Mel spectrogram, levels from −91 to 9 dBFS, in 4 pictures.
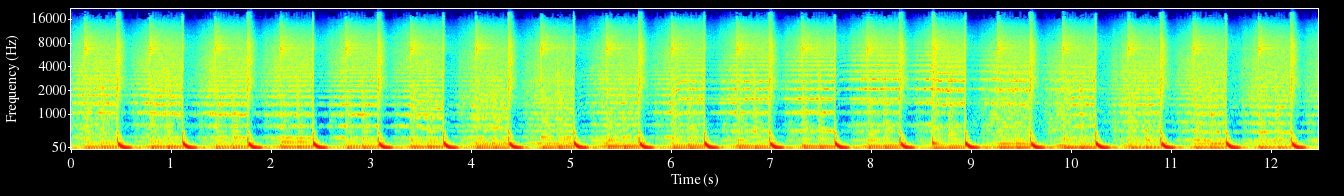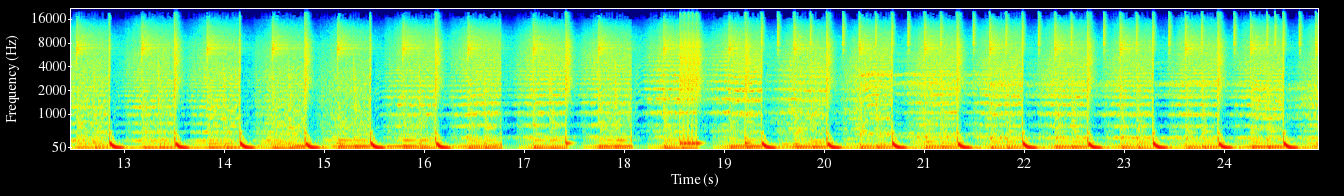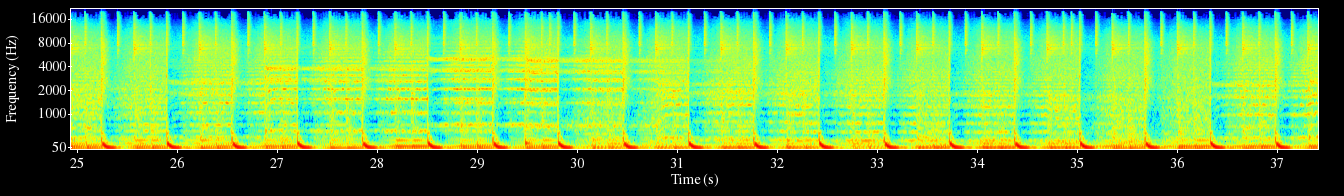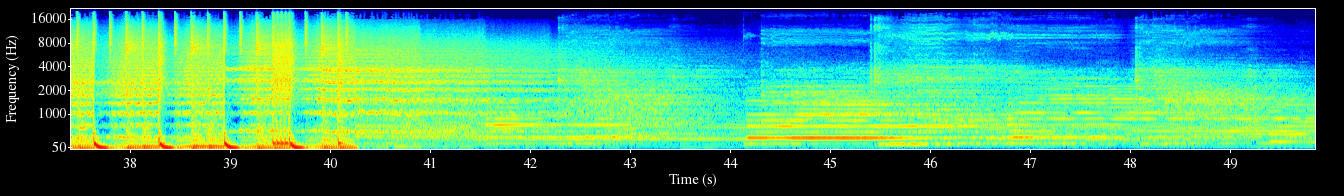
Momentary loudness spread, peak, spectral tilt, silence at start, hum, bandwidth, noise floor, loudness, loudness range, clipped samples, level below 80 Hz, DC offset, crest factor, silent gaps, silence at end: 14 LU; 0 dBFS; -3 dB/octave; 0 s; none; over 20 kHz; -31 dBFS; -10 LUFS; 11 LU; 0.1%; -14 dBFS; under 0.1%; 10 dB; none; 0 s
